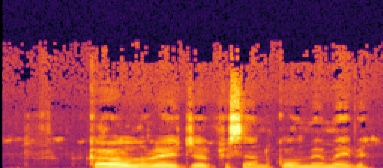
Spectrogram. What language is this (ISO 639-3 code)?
kin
